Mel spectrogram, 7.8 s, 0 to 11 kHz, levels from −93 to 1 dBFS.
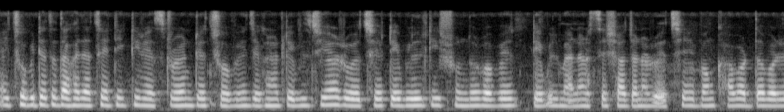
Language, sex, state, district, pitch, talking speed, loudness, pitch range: Bengali, female, West Bengal, Kolkata, 200 Hz, 185 wpm, -18 LUFS, 195-205 Hz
